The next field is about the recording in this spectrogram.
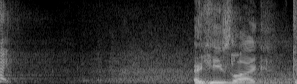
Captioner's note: audience laughs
